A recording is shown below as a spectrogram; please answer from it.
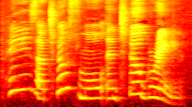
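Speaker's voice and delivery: high, loud fussy complaint; little sister refusing her peas; little sister Lola. Acted. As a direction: complain like a picky little girl. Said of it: "And Lola says".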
